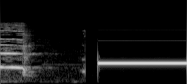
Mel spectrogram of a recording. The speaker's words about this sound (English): See, there's some bleeps.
